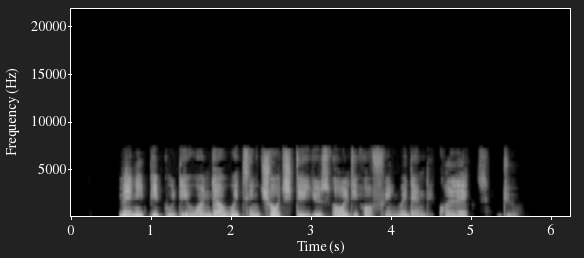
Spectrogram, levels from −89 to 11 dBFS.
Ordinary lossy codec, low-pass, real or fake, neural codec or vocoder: MP3, 48 kbps; 7.2 kHz; fake; vocoder, 22.05 kHz, 80 mel bands, WaveNeXt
